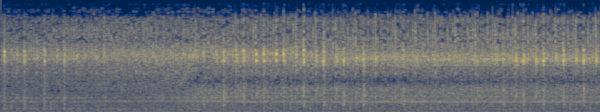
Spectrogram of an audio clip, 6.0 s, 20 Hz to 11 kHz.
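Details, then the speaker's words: Ford F-150 hot engine, noise from top of engine; light fairly quick tapping two or three per second over the idle rumble; top-end knock, owner wonders about a camshaft problem, unconfirmed. "you can even hear it from here it's making a lot of noise"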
